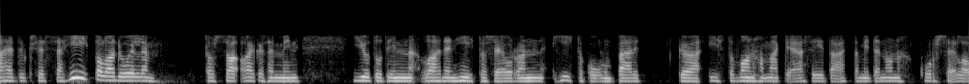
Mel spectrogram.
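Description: Speech passed through the iLBC codec from start to finish, and the damage is plainly audible: the voice sounds slightly rough and synthetic because each 20 ms frame's excitation is coded on its own, with no help from the frame before. On a spectrogram everything stops sharply at 3.8 kHz, leaving an empty band above. The roughness fits the 15.2 kbps mode.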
